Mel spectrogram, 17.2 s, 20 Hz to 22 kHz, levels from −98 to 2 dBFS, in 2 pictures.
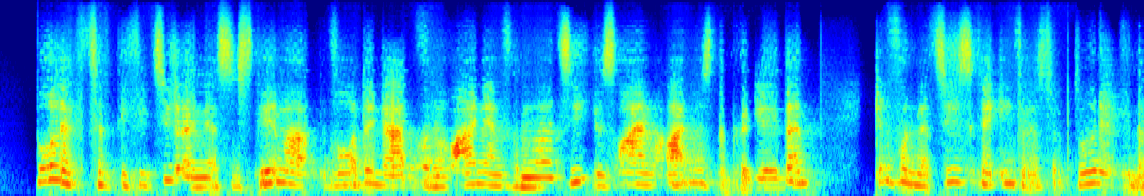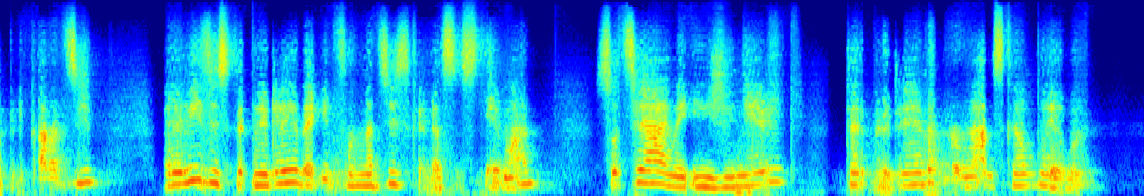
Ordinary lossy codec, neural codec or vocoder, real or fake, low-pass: none; codec, 44.1 kHz, 0.9 kbps, DAC; fake; none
